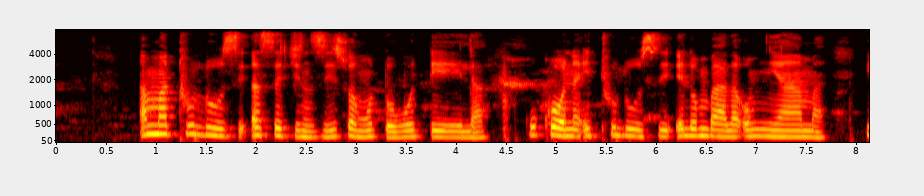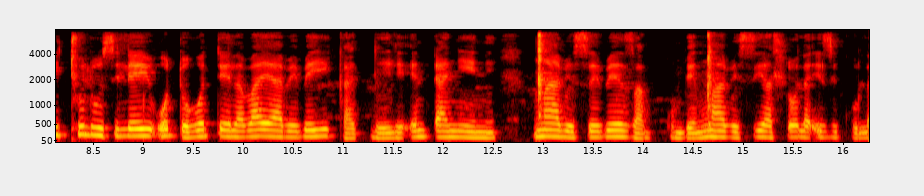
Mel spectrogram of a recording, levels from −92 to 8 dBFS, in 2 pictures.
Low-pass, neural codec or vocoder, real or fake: 7.2 kHz; none; real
